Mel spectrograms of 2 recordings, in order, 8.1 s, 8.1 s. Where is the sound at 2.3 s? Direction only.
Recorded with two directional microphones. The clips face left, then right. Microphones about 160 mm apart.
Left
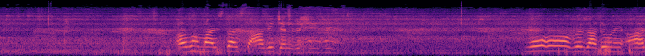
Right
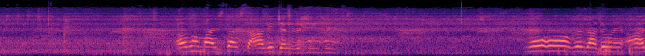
20° right (ahead or behind).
